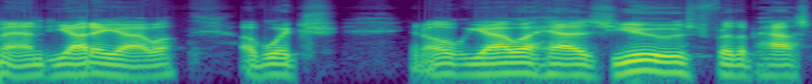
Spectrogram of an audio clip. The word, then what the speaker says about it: Yahweh: and hashtag YadaYahowah, hashtag even Yahweh, which is the proper pronunciation that I introduced of Yahweh's name, to disparage me, everyone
